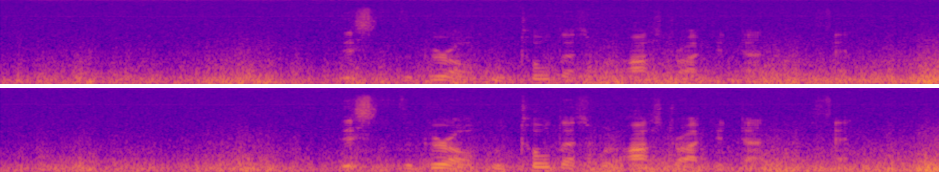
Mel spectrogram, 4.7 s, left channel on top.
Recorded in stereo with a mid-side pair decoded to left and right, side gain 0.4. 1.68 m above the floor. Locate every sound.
1.7 s a man speaking: 50° right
